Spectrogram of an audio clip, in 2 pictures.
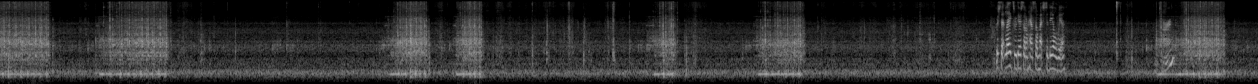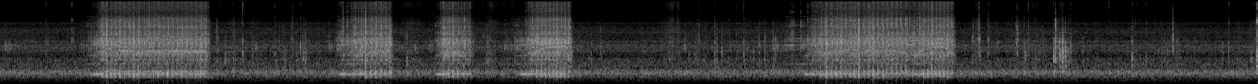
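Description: Sewing machine back stitching along the outside seam of a pair of jeans, stitch length set to about 3, running in repeated short bursts with pauses between them and no talk.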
